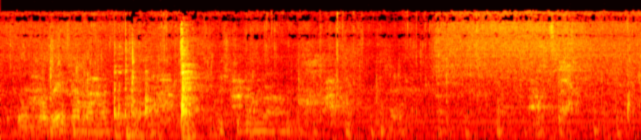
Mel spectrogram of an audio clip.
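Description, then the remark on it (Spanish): Boiled water pours into a hot cooking pot, setting off a loud hiss and sizzle that settles into a steady bubbling crackle, with clinks and stirring sounds and faint voices in the background. “Hirvieron agua y le van a poner más agua.”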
